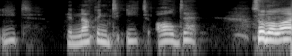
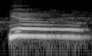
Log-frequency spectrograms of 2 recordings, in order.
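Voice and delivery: cheering; 8 semitones higher, 5 dB louder than usual. Acted. King hare safe, story ending.

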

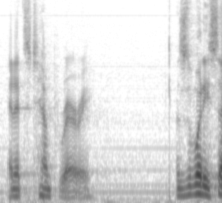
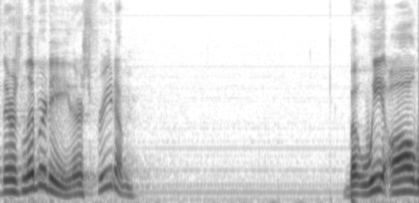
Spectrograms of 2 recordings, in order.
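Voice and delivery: louder, ringing preacher's reading of the verse; preaching scripture; 5 dB louder than usual. Acted. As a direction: proclaim the verse to the congregation. Reads scripture at full force.

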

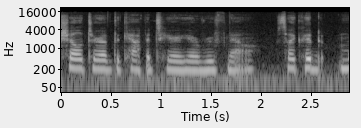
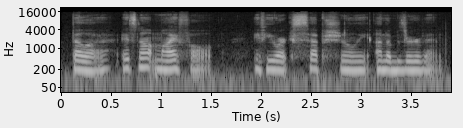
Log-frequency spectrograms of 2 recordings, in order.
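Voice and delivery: ordinary delivery, nothing marked

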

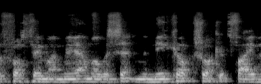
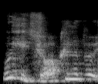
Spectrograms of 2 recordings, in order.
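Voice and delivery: Billy Connolly; 9 semitones higher, faster than usual. Retold or imitated. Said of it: "he's like".

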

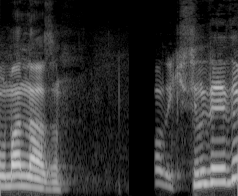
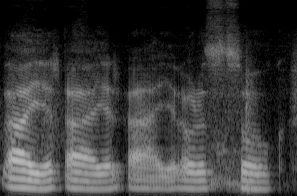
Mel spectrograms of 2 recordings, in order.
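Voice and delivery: low voice fading softer; cooling-off cue; 9 semitones lower, 7 dB quieter, much slower than usual. Pretend. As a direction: let the voice sink as she strays. Hot-cold game, child moving away.

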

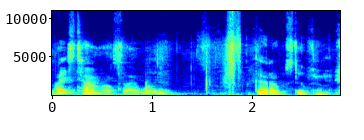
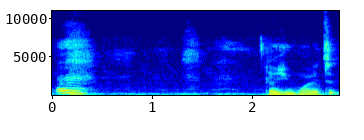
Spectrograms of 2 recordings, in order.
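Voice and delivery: usual speaking voice

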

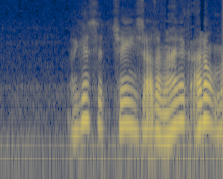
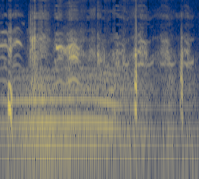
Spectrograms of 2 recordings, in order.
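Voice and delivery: high, softer real giggling fit; helpless laughter; 5 dB quieter than usual. Real, not acted. Storyteller amused by his own imitation, high helpless laughter. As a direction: dissolve into laughter.

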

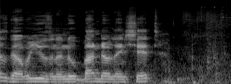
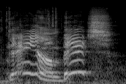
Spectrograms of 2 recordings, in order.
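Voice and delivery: exasperated yelp. Real, not acted. Reacting to game frustration.

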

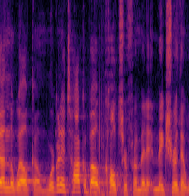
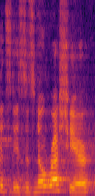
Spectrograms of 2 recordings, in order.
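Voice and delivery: normal talking voice

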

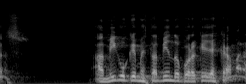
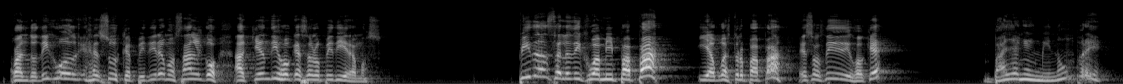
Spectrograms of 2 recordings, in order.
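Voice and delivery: rising preacher voice, pushing hard; preaching; 5 semitones higher, 5 dB louder than usual. Real, not acted. Pastor preaching to the church, forceful. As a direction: preach it out to the congregation.

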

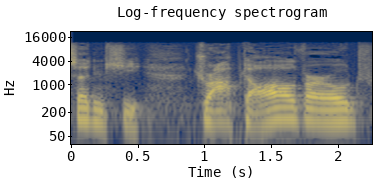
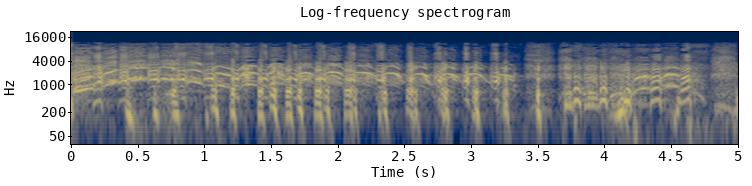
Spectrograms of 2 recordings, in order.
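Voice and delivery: long, very high burst of laughter; real uproarious high laugh; 4 dB louder than usual. Real, not acted. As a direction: crack up helplessly. Cracking up at own story.

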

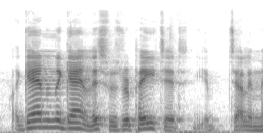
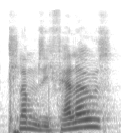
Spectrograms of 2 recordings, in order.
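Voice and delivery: put-on higher boyish six-year-old's voice; Jim; 5 semitones higher than usual. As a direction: play a sniffy little boy, pitched up. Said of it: "I'll do that in Jim's voice".

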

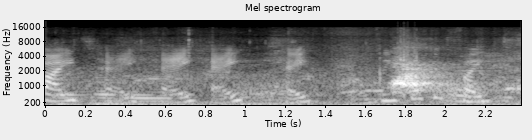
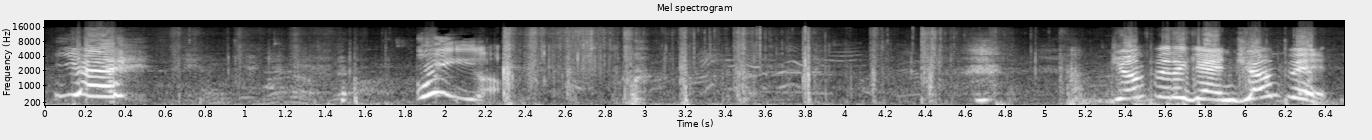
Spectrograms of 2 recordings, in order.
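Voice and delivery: excited cheering; 9 semitones higher than usual. Real, not acted. Cheering the dog's jumps.

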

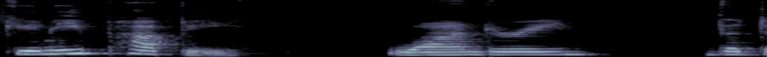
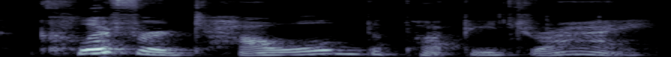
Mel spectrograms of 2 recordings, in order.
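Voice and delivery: plain reading voice

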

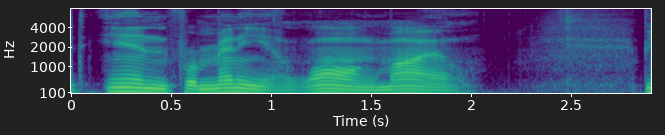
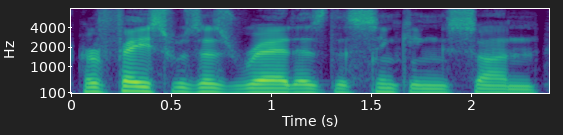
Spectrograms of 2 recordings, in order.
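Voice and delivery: plain reading voice

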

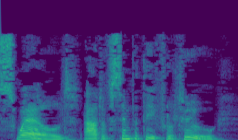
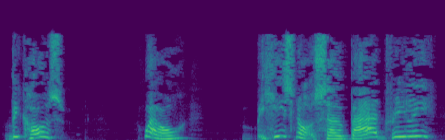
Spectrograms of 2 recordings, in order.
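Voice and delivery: put-on high hesitant boy voice; a boy searching for words; 3 dB louder than usual. A narrator's reading.

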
